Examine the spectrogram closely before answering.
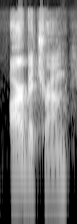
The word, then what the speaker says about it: Arbitrum: Is it Arbitrum? Arbitrum.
